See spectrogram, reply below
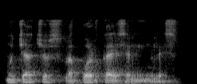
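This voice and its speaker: Lecturing on engineering to university students over a video call, this middle-aged Bolivian Spanish speaker keeps dropping in rhetorical "¿no es cierto?" tags. He talks at a moderate pace in a low, steady voice with vocal fry, and the audio is reverberant.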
